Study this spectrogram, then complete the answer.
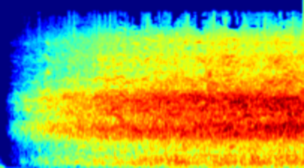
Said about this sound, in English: A boy watches as a flock of geese fly across a bleak landscape.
